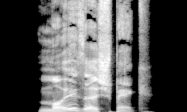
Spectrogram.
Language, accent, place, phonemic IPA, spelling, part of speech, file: German, Germany, Berlin, /ˈmɔʏ̯zəˌʃpɛk/, Mäusespeck, noun, De-Mäusespeck.ogg
- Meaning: marshmallow (confectionery)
